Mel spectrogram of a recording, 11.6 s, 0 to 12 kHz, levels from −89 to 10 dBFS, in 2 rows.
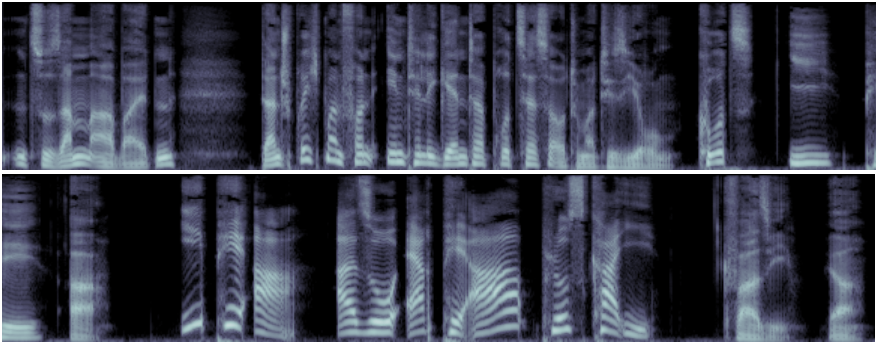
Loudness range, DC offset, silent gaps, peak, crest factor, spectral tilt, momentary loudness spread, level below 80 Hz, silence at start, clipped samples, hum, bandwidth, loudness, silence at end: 5 LU; under 0.1%; none; 0 dBFS; 18 dB; -5 dB/octave; 9 LU; -38 dBFS; 0.05 s; under 0.1%; none; 12 kHz; -18 LUFS; 0.1 s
